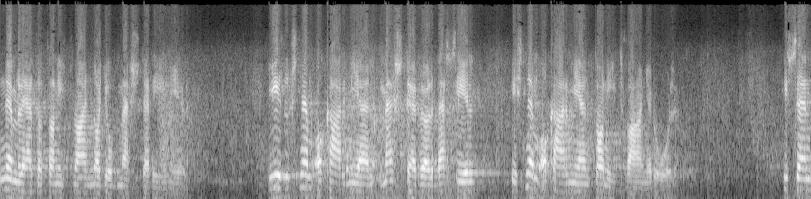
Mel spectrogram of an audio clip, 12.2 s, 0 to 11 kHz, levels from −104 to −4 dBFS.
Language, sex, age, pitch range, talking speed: Hungarian, male, 60-79, 130-180 Hz, 80 wpm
